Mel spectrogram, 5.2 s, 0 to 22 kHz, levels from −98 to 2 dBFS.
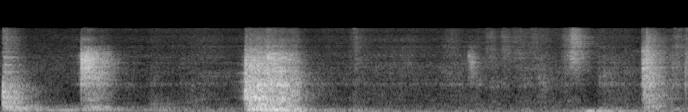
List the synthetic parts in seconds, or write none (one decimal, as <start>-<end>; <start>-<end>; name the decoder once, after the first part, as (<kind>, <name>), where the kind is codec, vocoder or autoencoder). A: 0.5-3.6 (codec, SNAC); 4.2-5.2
